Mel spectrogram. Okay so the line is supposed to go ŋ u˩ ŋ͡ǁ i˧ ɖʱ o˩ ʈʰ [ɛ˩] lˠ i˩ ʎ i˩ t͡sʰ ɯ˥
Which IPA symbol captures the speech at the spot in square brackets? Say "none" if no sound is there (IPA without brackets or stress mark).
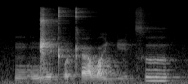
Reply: ɛ˩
